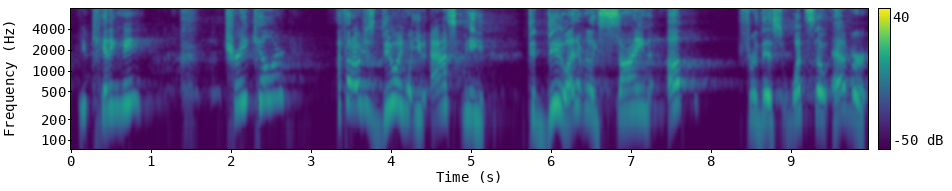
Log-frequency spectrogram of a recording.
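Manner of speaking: high, incredulous protest; can't believe he's called a tree killer; a kid outraged at being labeled; indignant disbelief. Retold or imitated.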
